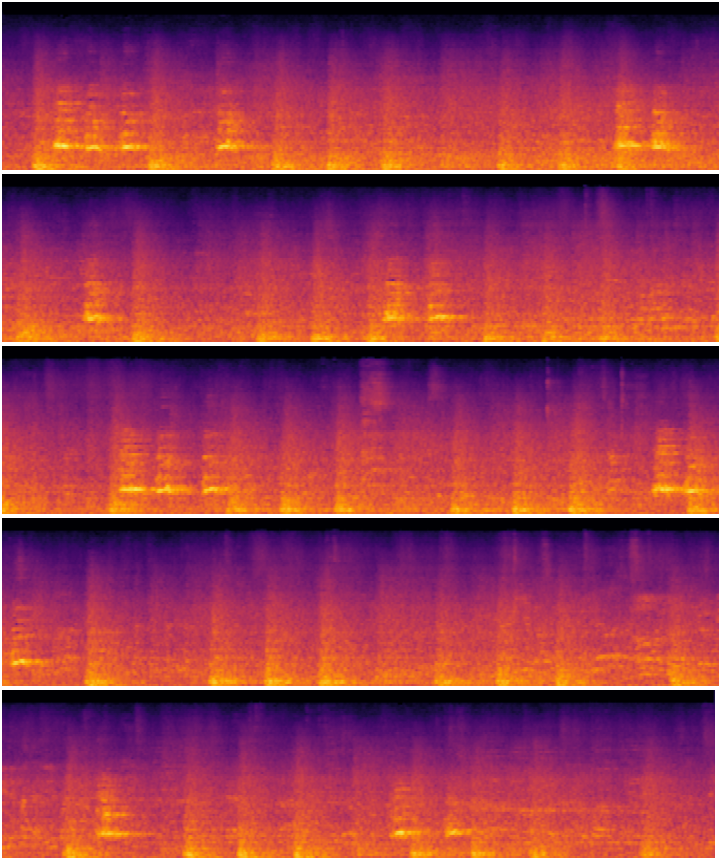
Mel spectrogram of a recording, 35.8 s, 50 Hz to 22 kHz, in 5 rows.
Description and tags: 20060718.drum.n.bark
street ambiance with a marching band that goes away, people talking and a dog barking. Recorded from my balcony with Rode NT4 on iRiver H120
drum, marching-band, field-recording, ambiance, city, dog, barking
